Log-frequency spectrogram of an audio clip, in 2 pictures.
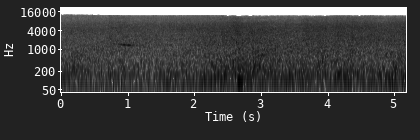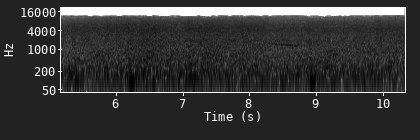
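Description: A steady rushing noise like surf or wind, growing slowly louder, with two faint short chirps: an ambient sound-effect bed opening a worship track.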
